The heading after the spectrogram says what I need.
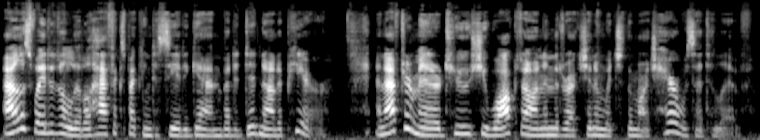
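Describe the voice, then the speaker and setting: Female storybook narrator for children: animated, careful delivery, noticeable vocal fry. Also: medium pitch, fast talker. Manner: careful, expressive reading. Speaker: school librarian reading aloud.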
